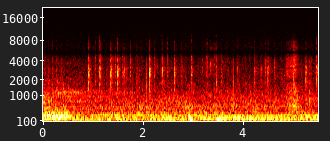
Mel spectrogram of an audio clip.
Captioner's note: typewriter chattering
